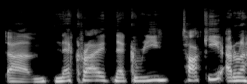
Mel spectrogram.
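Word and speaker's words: Necry Talkie: There's a band called Nekri Taki. I don't know how to say their name. Taki, like walkie-talkie for that second word. And the first one is Necry.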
